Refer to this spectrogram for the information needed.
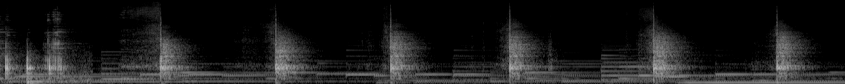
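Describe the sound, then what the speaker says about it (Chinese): Knife chopping tempeh and slicing Chinese yam on a board for a vegan home dish, about eight sharp, evenly spaced knocks close by, each ringing briefly over quiet background music. "把天贝切碎，把天贝放入盘中，把山药切厚片"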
